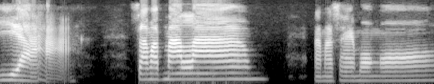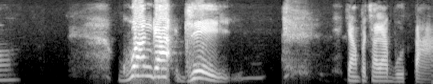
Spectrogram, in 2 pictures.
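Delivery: nasal, tinny voice, malam drawn out. Describing how Mongol talks, the speaker does a nasal shrill Mongol impression. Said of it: "suaranya dia tuh seperti menggunakan suara hidung, dicemprengin".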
